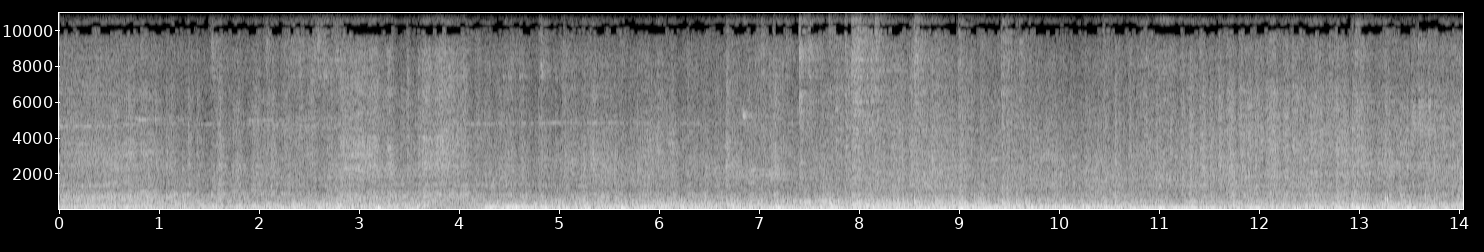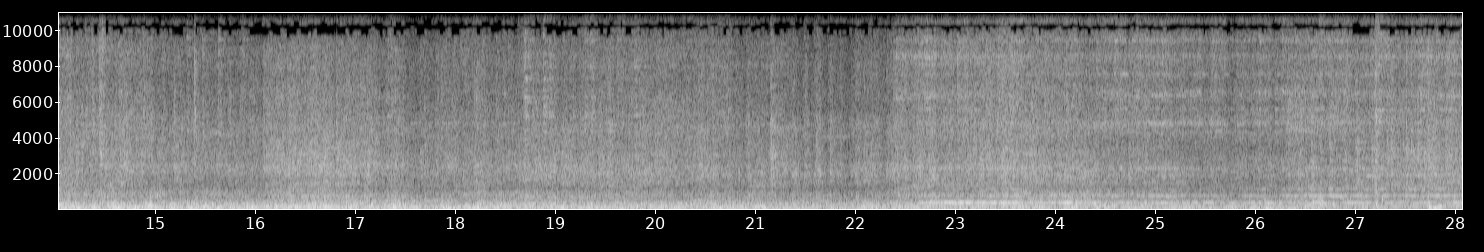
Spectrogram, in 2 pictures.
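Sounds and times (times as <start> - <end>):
train wheels rolling on rails: 0.0 - 28.0
wheel squeal: 22.4 - 28.0.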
